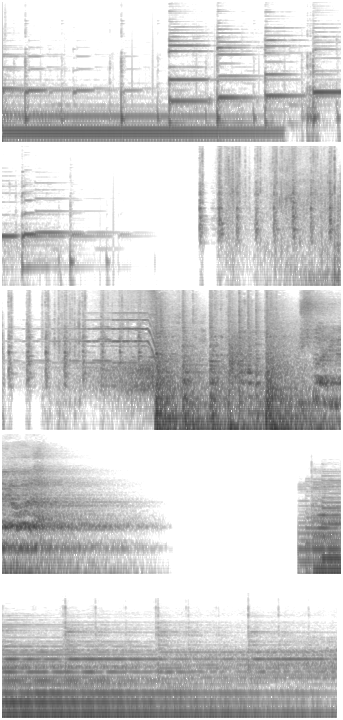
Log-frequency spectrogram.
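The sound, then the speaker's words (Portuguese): A short intro jingle: a deep held tone under a rising run of plucked notes, then a stretch of rapid ticking percussion, a brief pause, and a bright sustained chord to finish, with no talking. “Roda a vinheta em Portugal e vambora!”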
